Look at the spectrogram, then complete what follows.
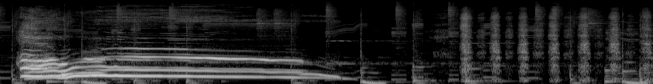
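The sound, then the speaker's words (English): A Lhasa Apso dog lets out a long, loud, wavering howl lasting about three seconds and sliding down in pitch at the end, followed by rapid panting breaths. “since humans can't hear that high, their audio equipment can't reproduce the dulcet and at times plaintive tones of the fluffy resonance chamber of the Lhasa Apso frame.”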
